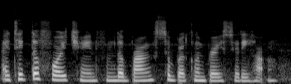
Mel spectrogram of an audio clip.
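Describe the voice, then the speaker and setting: A teenage girl reading a scripted personal essay in a calm, reflective voice. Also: lowish voice, a little fast. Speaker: student reporter. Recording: dull lo-fi audio with faint music.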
